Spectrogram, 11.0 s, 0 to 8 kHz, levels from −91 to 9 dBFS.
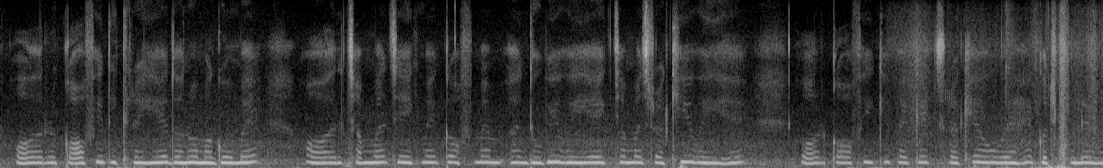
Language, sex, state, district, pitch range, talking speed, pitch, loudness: Hindi, female, Chhattisgarh, Kabirdham, 265-285 Hz, 175 wpm, 275 Hz, -25 LUFS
